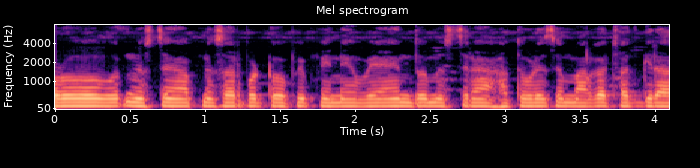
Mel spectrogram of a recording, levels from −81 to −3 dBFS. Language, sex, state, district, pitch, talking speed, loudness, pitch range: Hindi, male, Punjab, Kapurthala, 125 Hz, 235 wpm, -17 LUFS, 125-130 Hz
